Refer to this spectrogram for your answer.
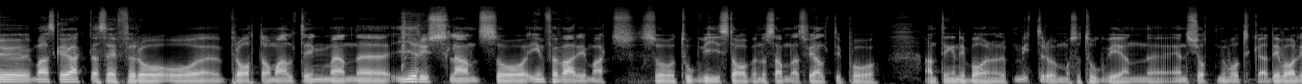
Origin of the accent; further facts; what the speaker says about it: Sweden; Holland är ju såklart närmare där jag är uppfostrad i Sverige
